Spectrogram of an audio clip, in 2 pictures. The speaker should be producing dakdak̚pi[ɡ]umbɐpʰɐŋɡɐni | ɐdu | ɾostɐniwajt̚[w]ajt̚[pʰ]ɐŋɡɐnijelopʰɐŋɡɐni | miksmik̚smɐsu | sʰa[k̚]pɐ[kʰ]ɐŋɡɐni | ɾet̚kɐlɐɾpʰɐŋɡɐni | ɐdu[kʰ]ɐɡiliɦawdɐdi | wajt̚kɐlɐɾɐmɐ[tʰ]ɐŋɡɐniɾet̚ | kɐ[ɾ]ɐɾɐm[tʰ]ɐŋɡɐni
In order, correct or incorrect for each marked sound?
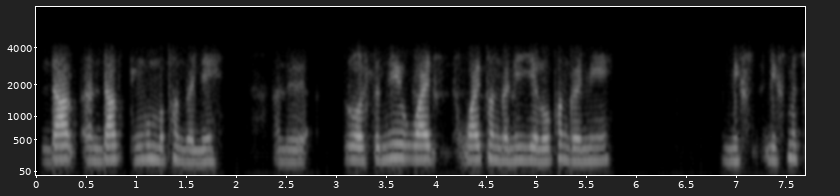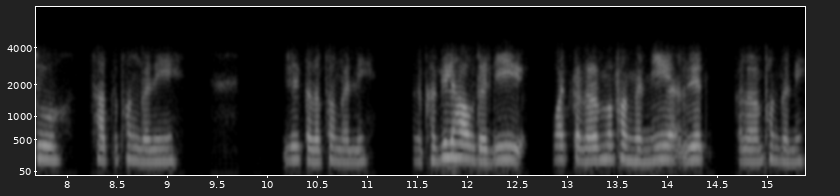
incorrect, correct, correct, incorrect, incorrect, correct, incorrect, incorrect, incorrect

